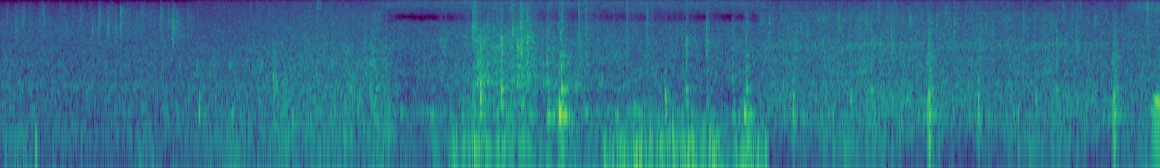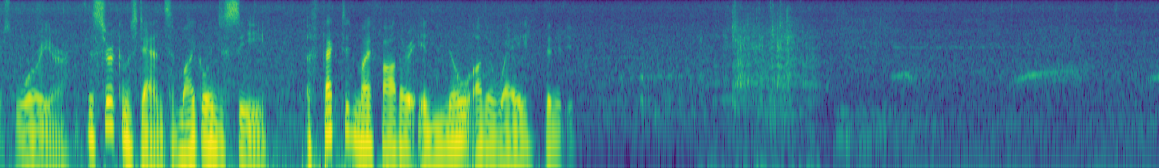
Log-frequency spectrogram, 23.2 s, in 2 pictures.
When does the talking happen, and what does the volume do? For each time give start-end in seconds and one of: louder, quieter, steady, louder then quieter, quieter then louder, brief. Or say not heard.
11.5-17.4 steady.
